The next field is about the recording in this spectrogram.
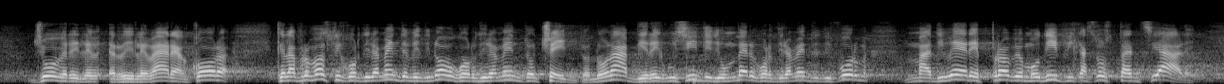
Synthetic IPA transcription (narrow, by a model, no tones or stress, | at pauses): d͡ʒoːveɾrilevaːɾɪaŋkoːɾa | kelapɾopɔst̪ad̪ikord̪inament̪̬event̪inɔːvekoːrd̪inament̪ot͡ʃɛnt̪ononabːirekwisiːt̪̬id̪iumbɛːɾkord̪inament̪od̪iforma | mad̪ivɛːɾeːpːɾɔːpɾjomod̪iːfikasost̪ant̪sjaːlɪ̰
